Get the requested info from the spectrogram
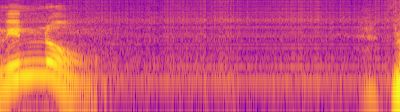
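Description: A man's word ends about half a second in, leaving a low, steady electrical hum from the microphone and sound system during the pause.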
